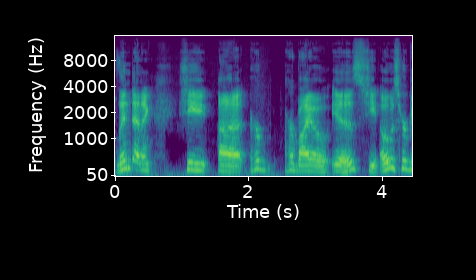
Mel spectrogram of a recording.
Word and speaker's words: Lynne Denig: Is this the correct pronunciation, Rachel? Is Lynne Denig, yes, yes. Lynne Denig.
